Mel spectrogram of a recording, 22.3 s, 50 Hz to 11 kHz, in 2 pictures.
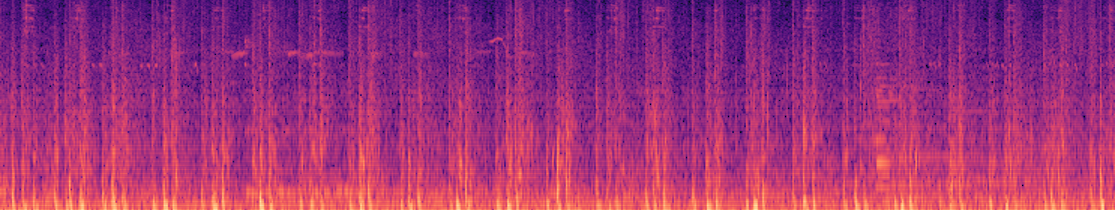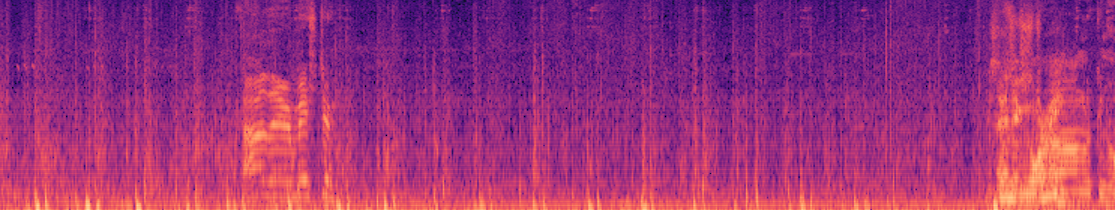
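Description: Horse hooves clip-clopping in the video game Red Dead Redemption 2, a steady, even rhythm of hoofbeats running throughout at moderate volume, with a short whinny near the end and someone talking over it.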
